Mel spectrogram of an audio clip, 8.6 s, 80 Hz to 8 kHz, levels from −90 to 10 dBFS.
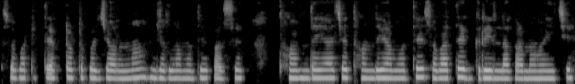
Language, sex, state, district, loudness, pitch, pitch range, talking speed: Bengali, female, West Bengal, Malda, -28 LUFS, 235 Hz, 230-245 Hz, 125 wpm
